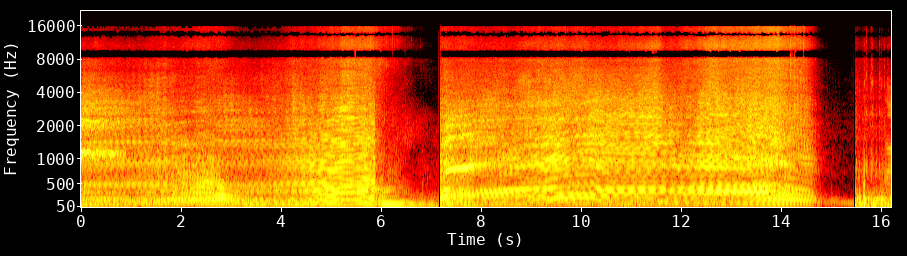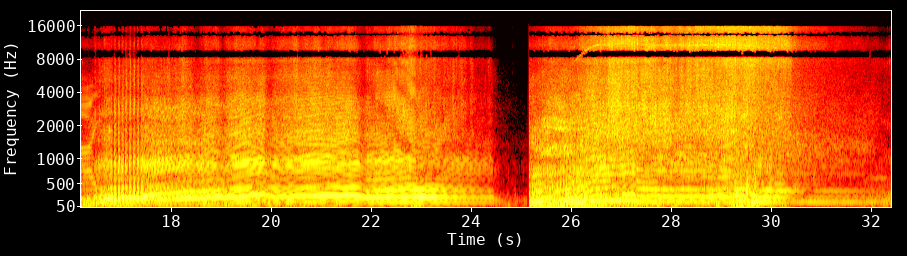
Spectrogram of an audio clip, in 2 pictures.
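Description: Car engines revving hard during burnouts, their pitch rising and falling, over the noise of spinning tyres. The sound cuts off abruptly three times between clips.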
